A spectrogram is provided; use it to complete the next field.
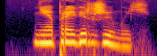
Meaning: indisputable, irrefutable, incontrovertible, undeniable
- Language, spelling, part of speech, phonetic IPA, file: Russian, неопровержимый, adjective, [nʲɪəprəvʲɪrˈʐɨmɨj], Ru-неопровержимый.ogg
